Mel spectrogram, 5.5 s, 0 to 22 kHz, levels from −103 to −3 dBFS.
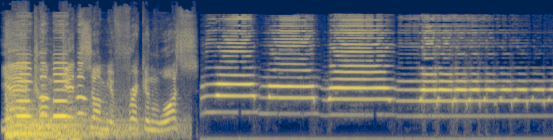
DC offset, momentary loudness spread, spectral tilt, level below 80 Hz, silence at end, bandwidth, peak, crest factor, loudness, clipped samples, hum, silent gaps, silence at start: under 0.1%; 10 LU; -3 dB/octave; -38 dBFS; 0 s; 18 kHz; 0 dBFS; 14 dB; -13 LUFS; under 0.1%; none; none; 0 s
